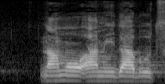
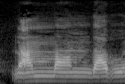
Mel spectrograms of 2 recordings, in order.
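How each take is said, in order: First: The phrase is said slowly with every syllable. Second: The phrase is said quickly with syllables merged.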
